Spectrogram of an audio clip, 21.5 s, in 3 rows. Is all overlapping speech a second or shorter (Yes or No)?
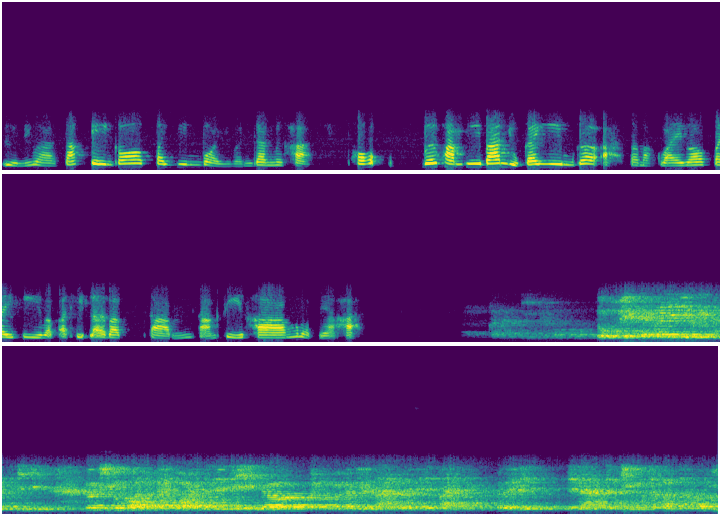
Yes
